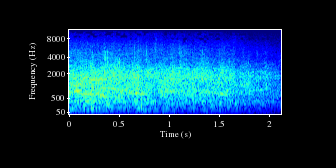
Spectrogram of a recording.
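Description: Audience of delegates applauding, an even clatter of many hands that fades toward the end.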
